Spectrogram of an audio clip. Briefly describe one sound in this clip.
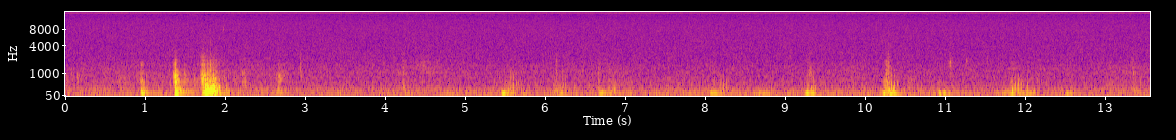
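Fingers bump and rub close to a microphone.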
